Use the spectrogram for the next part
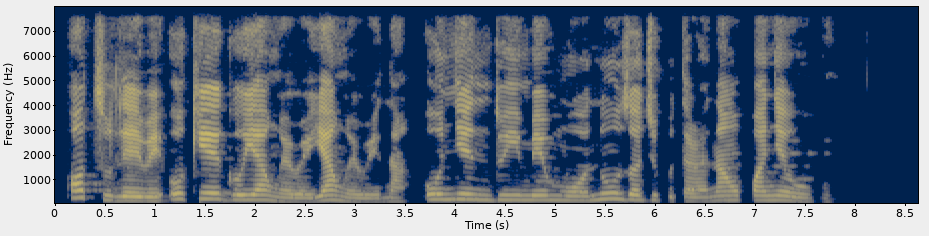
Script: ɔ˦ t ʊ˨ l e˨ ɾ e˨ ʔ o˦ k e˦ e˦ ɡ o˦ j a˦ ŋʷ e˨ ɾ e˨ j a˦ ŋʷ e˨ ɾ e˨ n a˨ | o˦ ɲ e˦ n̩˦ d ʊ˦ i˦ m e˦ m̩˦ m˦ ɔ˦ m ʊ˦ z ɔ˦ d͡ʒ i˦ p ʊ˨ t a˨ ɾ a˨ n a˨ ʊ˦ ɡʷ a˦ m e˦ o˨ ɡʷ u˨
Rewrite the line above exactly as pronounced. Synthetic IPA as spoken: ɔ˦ t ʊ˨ l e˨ ɾ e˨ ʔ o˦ k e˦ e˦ ɡ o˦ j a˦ ŋʷ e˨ ɾ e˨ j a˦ ŋʷ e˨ ɾ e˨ n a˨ | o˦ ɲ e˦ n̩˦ d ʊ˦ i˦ m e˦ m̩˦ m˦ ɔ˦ n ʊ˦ z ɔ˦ d͡ʒ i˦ p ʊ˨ t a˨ ɾ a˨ n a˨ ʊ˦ kʷ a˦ ɲ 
